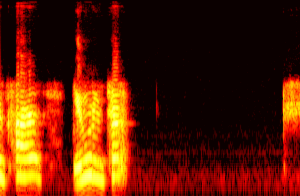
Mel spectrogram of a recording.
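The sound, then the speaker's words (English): Thin, band-limited phone-line speech comes in choppy bursts, then cuts out to dead silence for over a second before a narrow burst of signal returns, like a call dropping in and out. “Your phone's breaking up. What did you say?”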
